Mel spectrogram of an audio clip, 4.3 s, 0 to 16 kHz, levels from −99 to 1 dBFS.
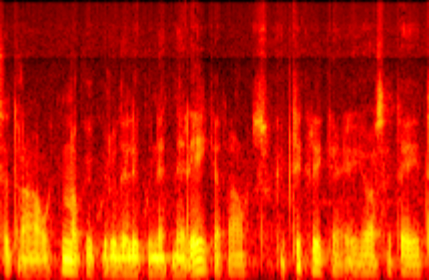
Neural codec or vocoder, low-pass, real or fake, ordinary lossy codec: none; 14.4 kHz; real; Opus, 32 kbps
